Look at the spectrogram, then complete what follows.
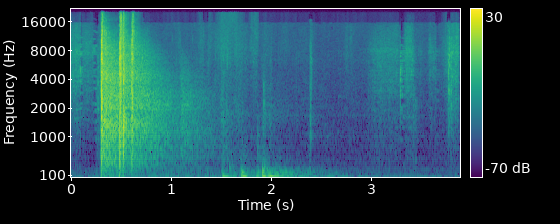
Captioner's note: cracker bangs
